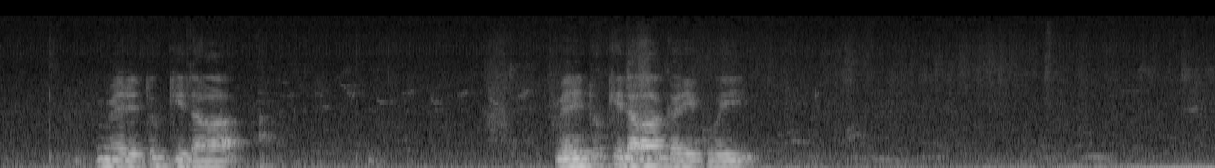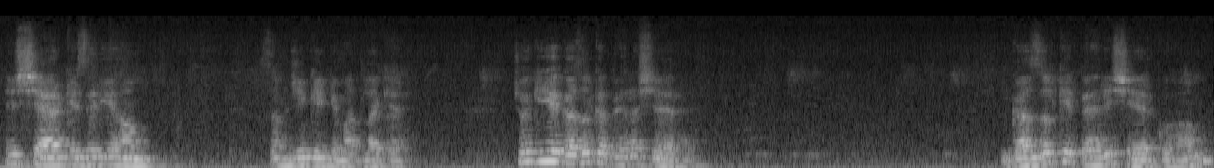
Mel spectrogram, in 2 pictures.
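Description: A man speaks calmly in short phrases nearby, with pauses between them.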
